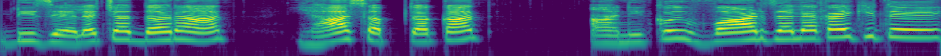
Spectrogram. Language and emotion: Goan Konkani, surprised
